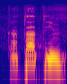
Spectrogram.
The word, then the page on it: katatim: Yawa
